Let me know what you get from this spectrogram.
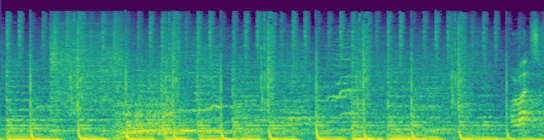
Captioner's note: engine revving up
